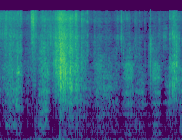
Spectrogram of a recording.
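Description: A young female pup pants in quick, breathy bursts close by, the rhythm steady across the short moment with one louder huff partway through.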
